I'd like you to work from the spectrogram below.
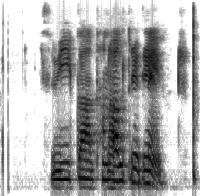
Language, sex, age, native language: Icelandic, male, 8, Icelandic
